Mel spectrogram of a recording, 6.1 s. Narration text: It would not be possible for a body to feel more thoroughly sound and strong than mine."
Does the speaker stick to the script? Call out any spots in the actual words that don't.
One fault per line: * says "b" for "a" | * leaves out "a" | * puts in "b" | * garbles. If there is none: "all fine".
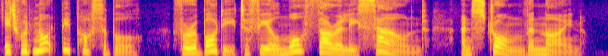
all fine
